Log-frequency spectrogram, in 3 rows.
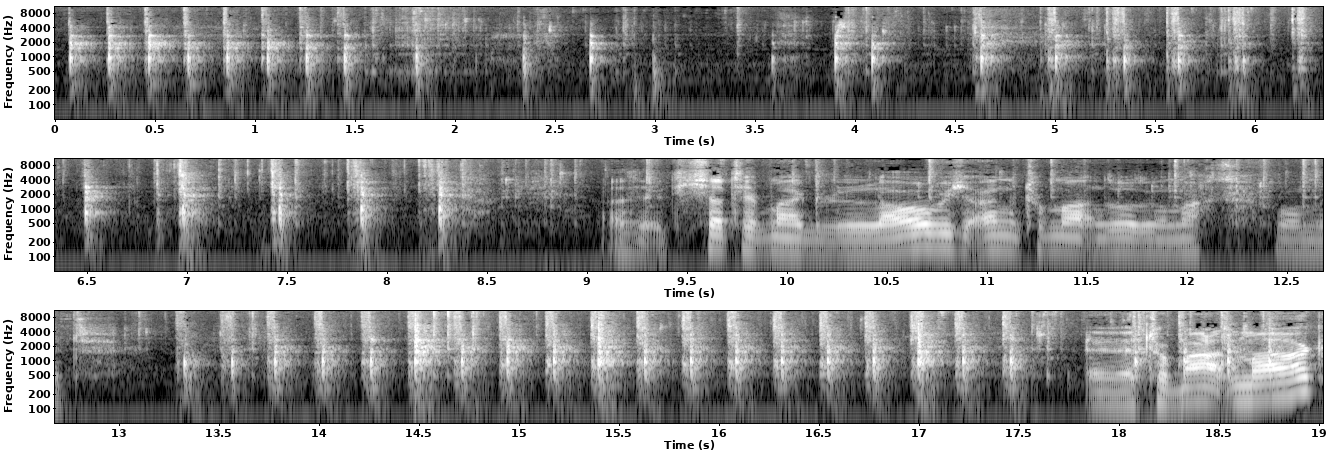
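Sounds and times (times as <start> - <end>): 
knife dicing an onion on a cutting board: 0.0 - 3.0, 3.6 - 8.5, 13.3 - 19.0
speech: 9.2 - 13.0, 17.9 - 19.0.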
